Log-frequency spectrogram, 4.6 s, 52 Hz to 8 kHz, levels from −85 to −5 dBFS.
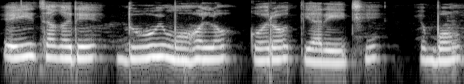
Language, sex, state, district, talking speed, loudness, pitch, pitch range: Odia, male, Odisha, Malkangiri, 115 wpm, -14 LUFS, 240 Hz, 225-250 Hz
